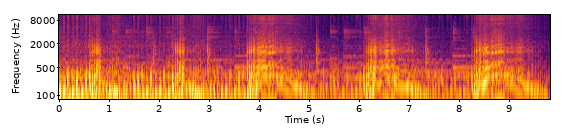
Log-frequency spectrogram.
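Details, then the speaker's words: Yamaha R3 after backfire fix (hose put back in place and locked, fixed with a marble): clean rising and falling revs, several blips, no pops or bangs on overrun, music over it; backfire gone. "So ayan, problem solve tayo guys. So nakaligtas na naman tayo sa gastos. Jolen lang pala ang katapat."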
